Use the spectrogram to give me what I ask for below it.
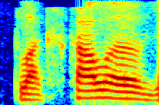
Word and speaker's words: Tlaxcala: Tlaxcala. Tlaxcala, just for anybody who's listening, how you spell it is T-L-A-X-C-A-L-A, Tlaxcala.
